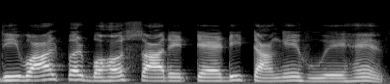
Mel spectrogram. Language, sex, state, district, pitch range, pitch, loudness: Hindi, male, Jharkhand, Garhwa, 165-190 Hz, 170 Hz, -13 LUFS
